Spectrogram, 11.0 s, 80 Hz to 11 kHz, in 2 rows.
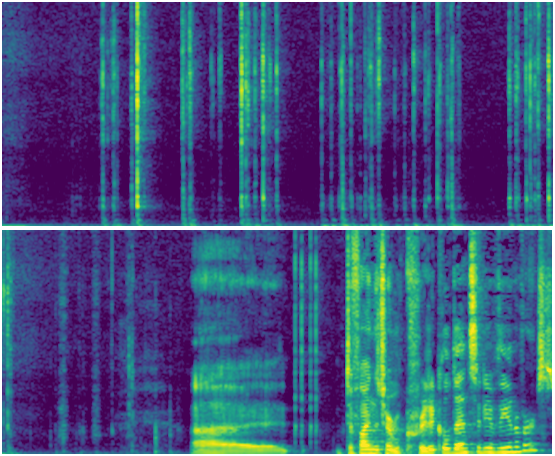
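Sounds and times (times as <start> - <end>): keyboard typing: 1.0 - 5.7.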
